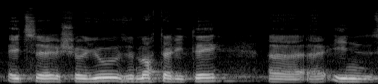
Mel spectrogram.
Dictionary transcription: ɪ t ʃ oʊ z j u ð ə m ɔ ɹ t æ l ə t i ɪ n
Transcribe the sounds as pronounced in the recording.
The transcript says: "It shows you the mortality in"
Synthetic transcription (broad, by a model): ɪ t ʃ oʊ j u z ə m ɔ ɹ t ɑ l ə t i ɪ n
